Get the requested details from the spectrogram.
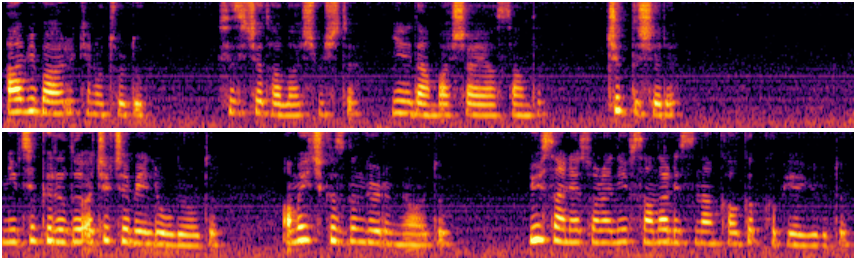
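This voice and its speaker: A woman narrating an audiobook in a steady, even-toned reading. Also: fairly high pitch, a little fast, a little hiss or hum, rough recording.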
